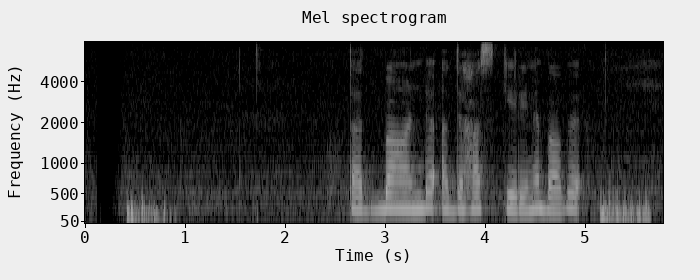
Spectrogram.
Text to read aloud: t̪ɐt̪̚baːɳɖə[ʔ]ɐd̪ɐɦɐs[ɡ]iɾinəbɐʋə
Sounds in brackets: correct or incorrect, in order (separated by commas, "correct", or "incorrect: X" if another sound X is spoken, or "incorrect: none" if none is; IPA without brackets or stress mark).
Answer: correct, incorrect: k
